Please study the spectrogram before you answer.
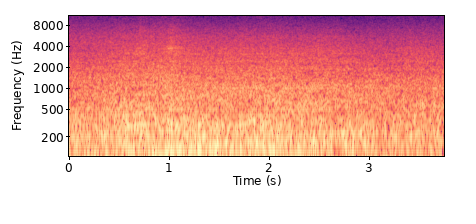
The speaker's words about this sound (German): Das sind ja wirklich gewaltige Wassermassen, die wir da im Hintergrund hören.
